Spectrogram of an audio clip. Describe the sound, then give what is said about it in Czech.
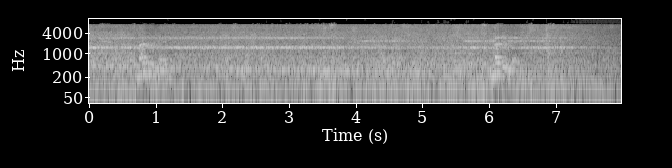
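A train on a new, quieter Paris metro line pulls into the Madeleine terminus, with a steady rumble, a sustained electric whine and brief wheel squeals. A voice speaks over it throughout. “pojďme si poslechnout novou linku pařížského metra. Provoz je méně hlučný než u starších linek a novotou je i zavedení hned dvojitého hlášení stanic při zastavování.”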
